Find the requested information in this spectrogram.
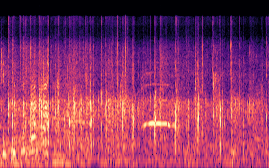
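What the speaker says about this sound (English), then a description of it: "everyone claps if I catch it" An outdoor crowd at the Fremantle Easter Arts Festival breaks into applause after a magician catches a thrown knife, dense clapping that swells at once and fades over a few seconds with some cheering mixed in.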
